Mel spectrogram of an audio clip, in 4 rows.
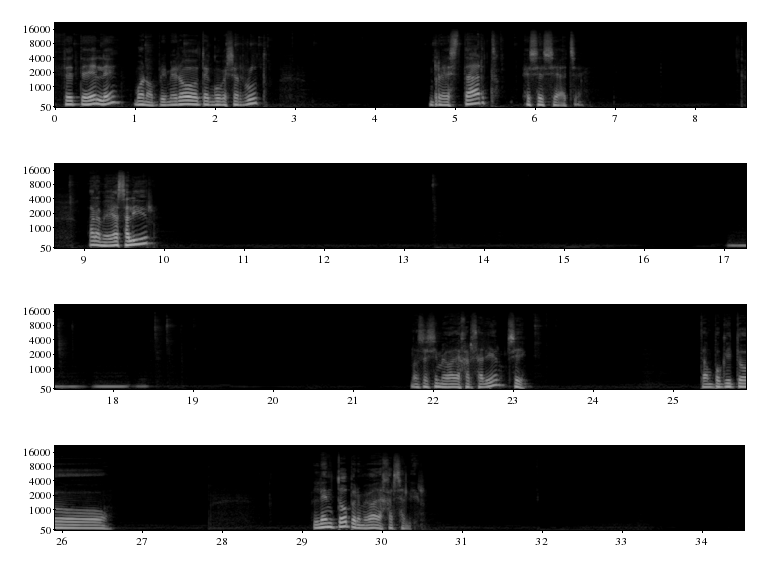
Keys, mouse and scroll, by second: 0.0-3.0 typing, 1.6 ctrl+a, 4.6 ctrl+e, 5.2-6.8 typing, 8.8-9.7 typing, 13.3 k, 17.3 i, 18.6 super+h, 19.0 super+l, 23.2 BackSpace, 23.5 BackSpace, 31.9 Return.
